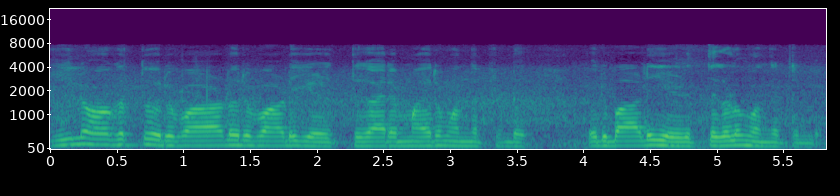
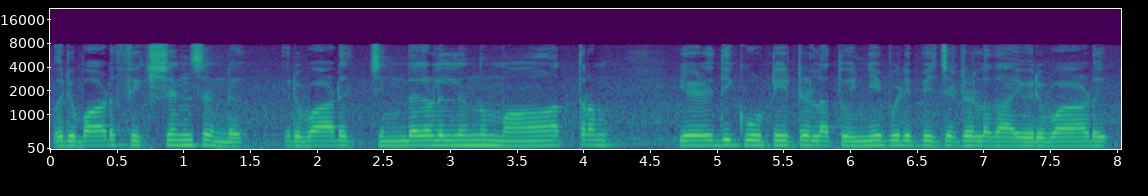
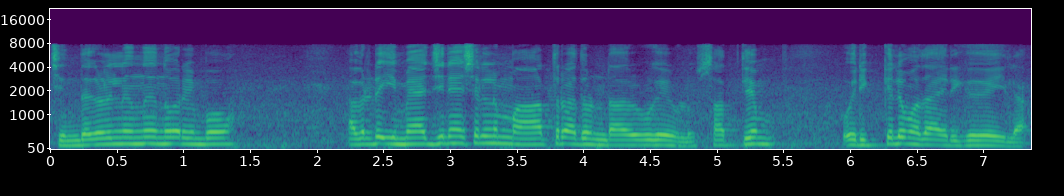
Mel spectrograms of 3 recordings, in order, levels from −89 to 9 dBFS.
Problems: none marked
